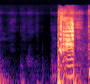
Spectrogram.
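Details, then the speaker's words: Sagging car door opened from inside: latch thunk then short rubbery squeaking creak as the door seal rubs against the neighbouring rear door; fix is shimming under the hinge to raise the door without replacing hinges. "сейчас покажу как это все выглядит ну наглядно как двери просела и как она при открытии скрипит резинками"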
